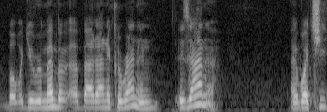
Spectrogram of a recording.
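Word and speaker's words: Anna Karenina: I mean what you remember about uh Ana Corenan in America we mispronounce it. We say Anakarenina which is incorrect as you know. Uh but what you remember about Ana Karenan is Anna and what she does.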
